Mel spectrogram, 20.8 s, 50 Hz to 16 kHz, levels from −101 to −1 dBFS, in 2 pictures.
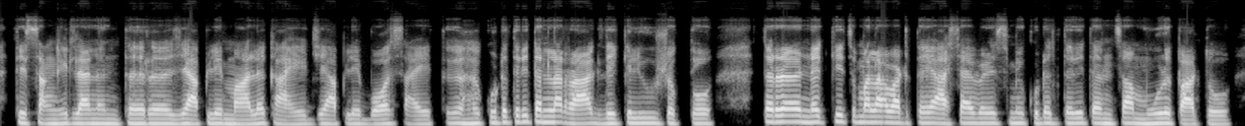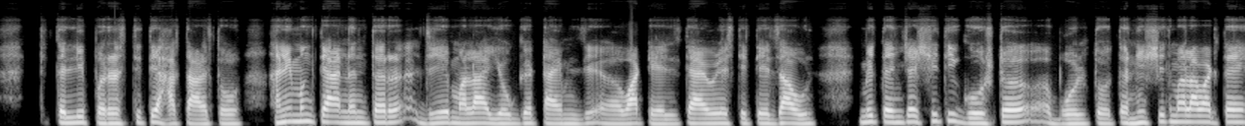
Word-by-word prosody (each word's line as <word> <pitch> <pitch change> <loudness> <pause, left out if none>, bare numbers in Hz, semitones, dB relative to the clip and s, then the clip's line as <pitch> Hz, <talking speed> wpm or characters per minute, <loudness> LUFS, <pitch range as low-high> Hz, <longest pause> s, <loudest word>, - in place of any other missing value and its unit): ते 145 - +1
सांगितल्यानंतर 135 0 0 0.2
जे 135 +2 -1
आपले 135 +2 +1
मालक 130 +2 0
आहेत, 120 0 -2
जे 135 +1 -4
आपले 130 +1 -2
बॉस 130 0 0
आहेत 120 0 -4
तर 140 -1 -1
कुठेतरी 170 +3 -2
त्यांना 170 -2 +3
रागदेखील 140 +1 +1
येऊ 150 0 -2
शकतो. 135 0 -3 0.5
तर 180 0 +6
अ, - - +5
नक्कीच 175 +2 -1
मला 170 -1 +4
वाटतंय, 150 -1 0
अशा 140 +2 0
वेळेस 145 -1 -2
मी 145 0 -3
कुठेतरी 145 0 -3
त्यांचा 145 +1 0
मूड 140 +1 +1
पाहतो, 120 -1 0
की 120 - -21
तिथली 155 +1 +2
परिस्थिति 140 +4 0
हाताळतो 130 -2 0 0.3
आणि 180 +4 +4
मग 195 +1 +1
त्यानंतर 165 -1 +3 0.2
जे 150 +3 +1
मला 145 +1 +4
योग्य 135 +1 -1
टाईम 130 -1 0
जे 150 +2 -5
अ, 135 -2 -4
वाटेल, 130 -2 -1
त्यावेळेस 140 -1 +2
तिथे 140 0 -2
जाऊन, 135 -2 +3 0.4
मी 180 - +1
त्यांच्याशी 175 +2 +1
ती 210 - 0
गोष्ट 145 +2 0
अ, 175 -1 +2
बोलतो. 130 +1 -1
तर 150 - +2
निश्चित 185 +4 -1
मला 185 -1 +4
वाटतंय, 175 0 +2
140 Hz, 160 wpm, -16 LUFS, 130-160 Hz, 0.5 s, तर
